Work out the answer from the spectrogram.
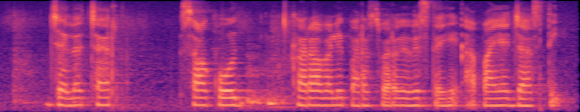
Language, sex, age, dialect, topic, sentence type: Kannada, female, 18-24, Central, agriculture, statement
